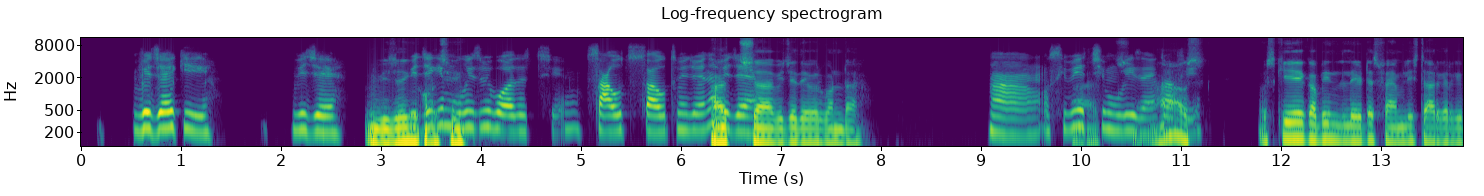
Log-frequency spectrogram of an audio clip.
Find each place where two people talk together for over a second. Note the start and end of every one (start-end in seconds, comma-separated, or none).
9.9-11.2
